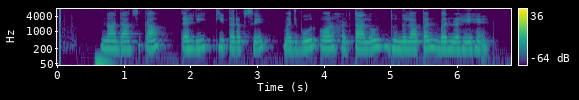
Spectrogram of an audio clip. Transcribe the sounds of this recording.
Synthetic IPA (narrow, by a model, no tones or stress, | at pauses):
naːd̪ãːst̪at̪ɛɦɾiːkːit̪ɐɾəfse | mɐd͡ʒbuːɾɔːɾhɐɾt̪aːlod̪ʱʊ̃nd̪laːpənbɐnɾɐɦeɦɛ̃ː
